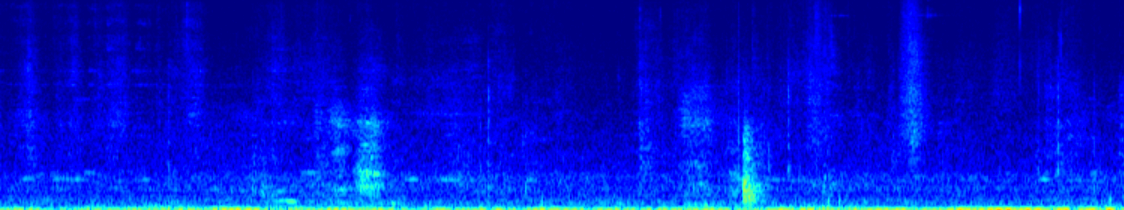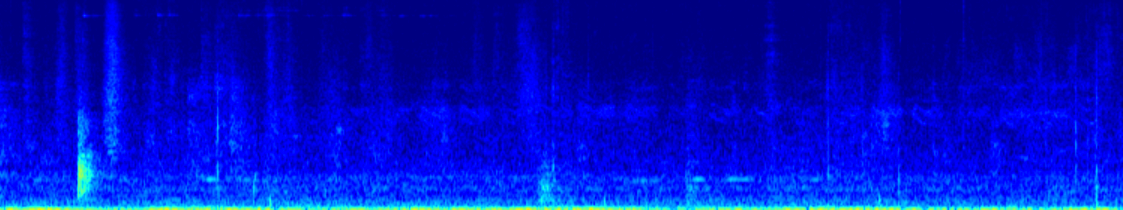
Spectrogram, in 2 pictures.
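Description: Stiff fabric rustles and crinkles as hands handle it.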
